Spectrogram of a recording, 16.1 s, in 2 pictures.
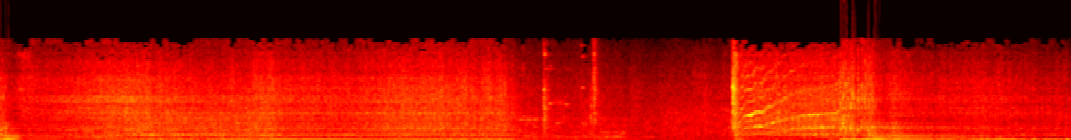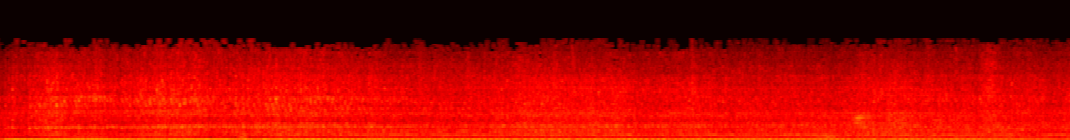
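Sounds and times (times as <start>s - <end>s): car engine revving and idling: 0.0s - 16.0s
starter motor whir: 5.5s - 6.6s.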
